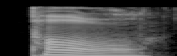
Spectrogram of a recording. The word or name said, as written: pole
